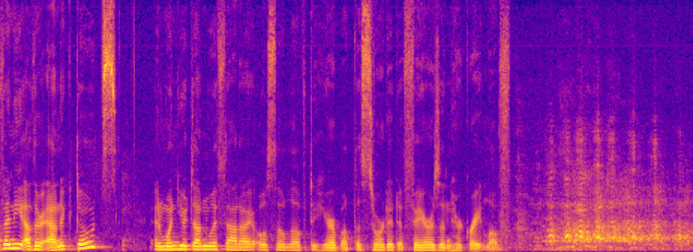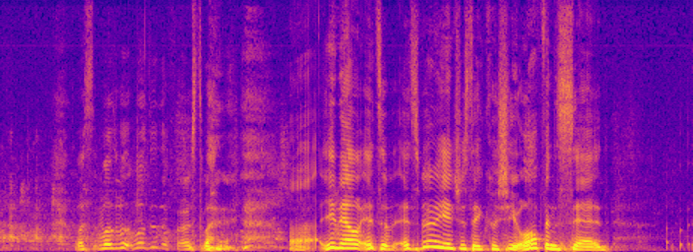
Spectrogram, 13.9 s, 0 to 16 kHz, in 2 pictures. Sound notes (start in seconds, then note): 5.2 audience laughter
